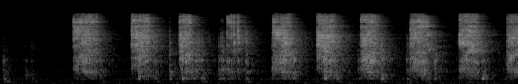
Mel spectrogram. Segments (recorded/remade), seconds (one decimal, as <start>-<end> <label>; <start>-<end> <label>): 0.0-4.0 recorded; 4.0-5.2 remade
